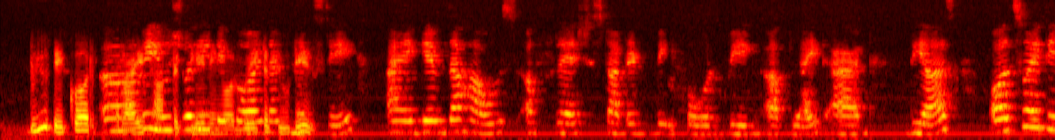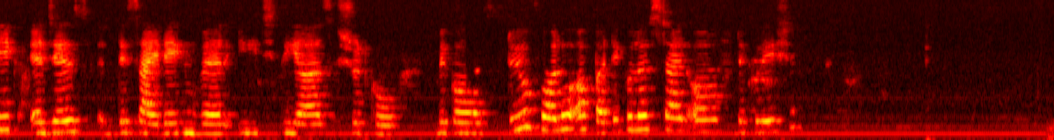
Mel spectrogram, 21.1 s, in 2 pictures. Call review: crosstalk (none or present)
present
